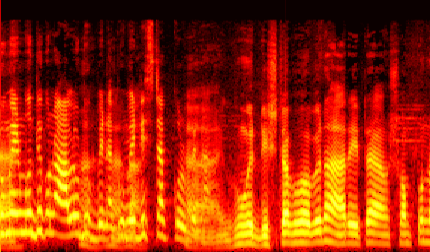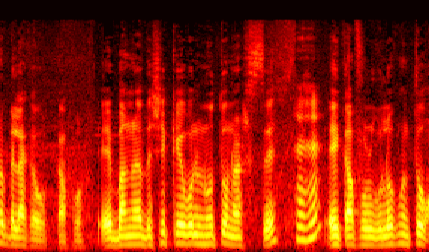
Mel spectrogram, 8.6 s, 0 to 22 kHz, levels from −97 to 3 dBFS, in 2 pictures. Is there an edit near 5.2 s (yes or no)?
yes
